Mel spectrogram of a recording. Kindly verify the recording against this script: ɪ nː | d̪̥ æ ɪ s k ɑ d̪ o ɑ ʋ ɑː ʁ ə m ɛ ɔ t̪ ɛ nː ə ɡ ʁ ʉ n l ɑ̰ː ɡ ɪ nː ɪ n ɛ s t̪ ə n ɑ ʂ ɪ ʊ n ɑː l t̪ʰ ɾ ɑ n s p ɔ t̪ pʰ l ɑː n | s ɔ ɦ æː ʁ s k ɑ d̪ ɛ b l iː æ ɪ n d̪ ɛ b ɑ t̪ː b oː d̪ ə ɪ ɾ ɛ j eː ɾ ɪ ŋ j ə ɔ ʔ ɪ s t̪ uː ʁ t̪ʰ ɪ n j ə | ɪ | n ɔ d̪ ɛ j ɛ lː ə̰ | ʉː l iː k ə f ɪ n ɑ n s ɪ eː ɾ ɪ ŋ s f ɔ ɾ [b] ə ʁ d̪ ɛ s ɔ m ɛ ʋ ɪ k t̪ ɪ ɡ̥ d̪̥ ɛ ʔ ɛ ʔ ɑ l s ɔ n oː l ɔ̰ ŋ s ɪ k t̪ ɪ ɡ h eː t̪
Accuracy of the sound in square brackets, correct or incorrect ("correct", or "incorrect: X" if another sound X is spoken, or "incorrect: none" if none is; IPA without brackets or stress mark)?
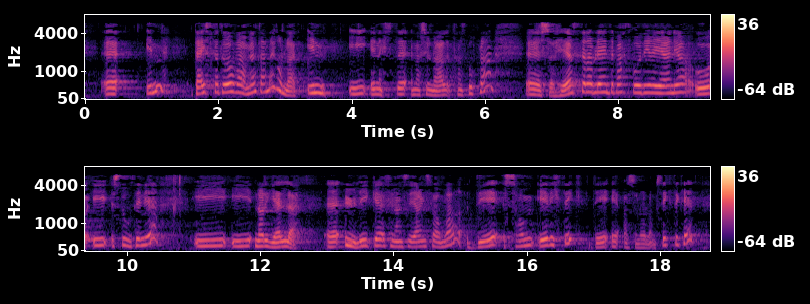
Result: incorrect: m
